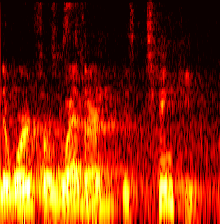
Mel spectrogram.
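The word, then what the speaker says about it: 天気: And the word for weather is tenki, Tenki. Of course, it's not ten because they don't use English, but it's the Japanese characters that are pronounced tenki.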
